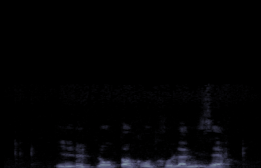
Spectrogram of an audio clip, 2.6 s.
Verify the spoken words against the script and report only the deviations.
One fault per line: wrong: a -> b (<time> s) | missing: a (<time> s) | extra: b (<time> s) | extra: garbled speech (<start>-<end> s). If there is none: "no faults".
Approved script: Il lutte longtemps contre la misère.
no faults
